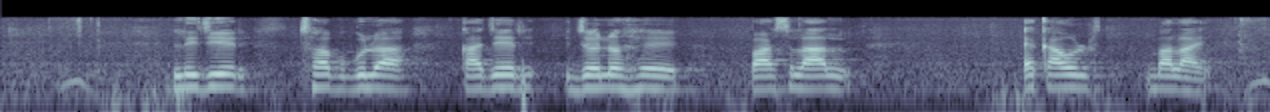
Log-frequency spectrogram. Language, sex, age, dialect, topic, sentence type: Bengali, male, 18-24, Jharkhandi, banking, statement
